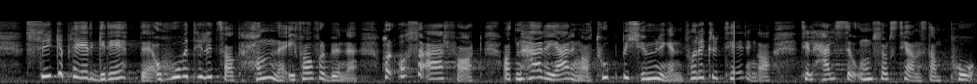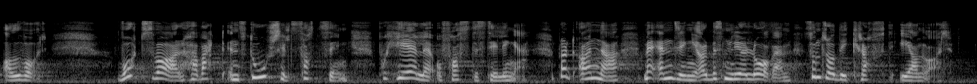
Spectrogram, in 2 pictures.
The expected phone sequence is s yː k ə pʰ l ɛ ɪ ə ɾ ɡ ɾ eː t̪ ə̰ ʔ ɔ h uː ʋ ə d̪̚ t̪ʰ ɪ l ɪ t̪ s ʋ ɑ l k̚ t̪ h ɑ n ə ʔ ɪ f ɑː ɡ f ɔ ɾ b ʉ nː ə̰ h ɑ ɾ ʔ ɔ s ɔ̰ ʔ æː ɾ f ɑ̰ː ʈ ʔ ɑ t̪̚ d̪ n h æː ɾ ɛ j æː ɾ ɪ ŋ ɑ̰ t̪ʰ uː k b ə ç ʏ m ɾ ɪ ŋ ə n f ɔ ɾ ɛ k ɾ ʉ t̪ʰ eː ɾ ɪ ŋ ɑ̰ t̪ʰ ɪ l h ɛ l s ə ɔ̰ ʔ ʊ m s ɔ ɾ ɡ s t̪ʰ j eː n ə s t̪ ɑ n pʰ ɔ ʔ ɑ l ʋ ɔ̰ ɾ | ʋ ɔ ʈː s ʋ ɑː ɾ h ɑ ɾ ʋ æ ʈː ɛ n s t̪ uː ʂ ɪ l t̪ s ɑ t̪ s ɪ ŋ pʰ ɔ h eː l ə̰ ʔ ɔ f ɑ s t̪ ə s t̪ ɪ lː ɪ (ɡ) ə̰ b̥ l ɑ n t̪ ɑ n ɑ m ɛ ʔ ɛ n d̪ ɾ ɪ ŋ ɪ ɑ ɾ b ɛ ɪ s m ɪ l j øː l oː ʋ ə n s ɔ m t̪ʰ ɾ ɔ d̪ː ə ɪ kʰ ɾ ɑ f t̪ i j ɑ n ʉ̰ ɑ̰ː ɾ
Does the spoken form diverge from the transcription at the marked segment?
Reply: yes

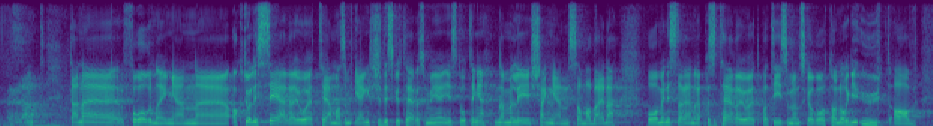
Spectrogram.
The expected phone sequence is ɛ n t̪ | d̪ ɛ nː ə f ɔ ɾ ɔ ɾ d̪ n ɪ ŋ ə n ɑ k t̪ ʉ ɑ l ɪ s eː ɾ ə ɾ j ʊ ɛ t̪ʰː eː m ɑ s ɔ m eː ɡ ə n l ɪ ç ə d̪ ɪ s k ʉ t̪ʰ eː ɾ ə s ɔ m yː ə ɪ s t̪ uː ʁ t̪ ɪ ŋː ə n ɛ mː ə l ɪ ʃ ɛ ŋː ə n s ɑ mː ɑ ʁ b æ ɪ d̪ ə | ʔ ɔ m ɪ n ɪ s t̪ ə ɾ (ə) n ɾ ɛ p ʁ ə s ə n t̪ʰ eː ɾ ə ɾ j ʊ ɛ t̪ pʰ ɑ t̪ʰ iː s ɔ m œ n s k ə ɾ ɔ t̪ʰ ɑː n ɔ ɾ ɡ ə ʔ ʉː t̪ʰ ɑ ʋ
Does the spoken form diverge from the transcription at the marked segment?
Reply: no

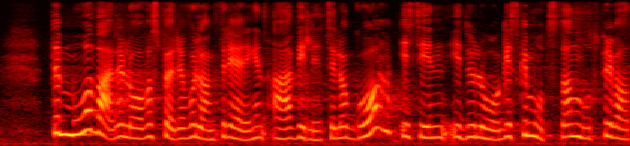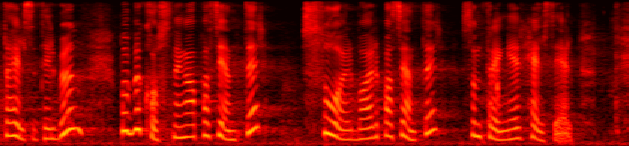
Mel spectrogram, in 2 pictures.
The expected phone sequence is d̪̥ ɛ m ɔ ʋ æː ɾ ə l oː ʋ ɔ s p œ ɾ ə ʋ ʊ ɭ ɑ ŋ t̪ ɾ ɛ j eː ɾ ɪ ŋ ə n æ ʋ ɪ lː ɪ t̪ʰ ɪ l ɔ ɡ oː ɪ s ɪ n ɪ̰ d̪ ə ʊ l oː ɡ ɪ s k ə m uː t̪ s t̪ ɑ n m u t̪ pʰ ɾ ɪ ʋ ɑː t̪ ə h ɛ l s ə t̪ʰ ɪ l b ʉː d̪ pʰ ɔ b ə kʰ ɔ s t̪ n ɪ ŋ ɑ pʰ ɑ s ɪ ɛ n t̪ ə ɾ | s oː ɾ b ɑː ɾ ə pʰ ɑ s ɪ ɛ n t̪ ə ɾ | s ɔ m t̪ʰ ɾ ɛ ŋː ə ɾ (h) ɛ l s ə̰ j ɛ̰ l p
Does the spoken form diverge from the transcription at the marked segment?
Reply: no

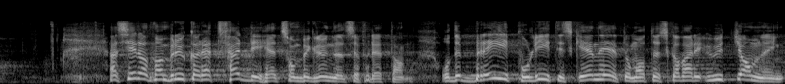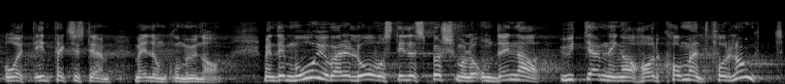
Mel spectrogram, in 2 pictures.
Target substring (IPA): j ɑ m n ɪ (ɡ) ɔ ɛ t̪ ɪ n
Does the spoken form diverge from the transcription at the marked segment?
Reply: yes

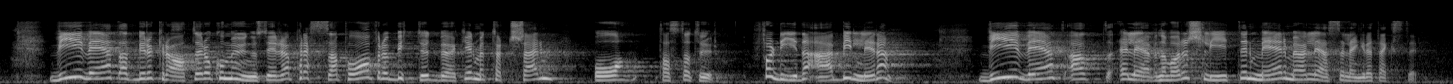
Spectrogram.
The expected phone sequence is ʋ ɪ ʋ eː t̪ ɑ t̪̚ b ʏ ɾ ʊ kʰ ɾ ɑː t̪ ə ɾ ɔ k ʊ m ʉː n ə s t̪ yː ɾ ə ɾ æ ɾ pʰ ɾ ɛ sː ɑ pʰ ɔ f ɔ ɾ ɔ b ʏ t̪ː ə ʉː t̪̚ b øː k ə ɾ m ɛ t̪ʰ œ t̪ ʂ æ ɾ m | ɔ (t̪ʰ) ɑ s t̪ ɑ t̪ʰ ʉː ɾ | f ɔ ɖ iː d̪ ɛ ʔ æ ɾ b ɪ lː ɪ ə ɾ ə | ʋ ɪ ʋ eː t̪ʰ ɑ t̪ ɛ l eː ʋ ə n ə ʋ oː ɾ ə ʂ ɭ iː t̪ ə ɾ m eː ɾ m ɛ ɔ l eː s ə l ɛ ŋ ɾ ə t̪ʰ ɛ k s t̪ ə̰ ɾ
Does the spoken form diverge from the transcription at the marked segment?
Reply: no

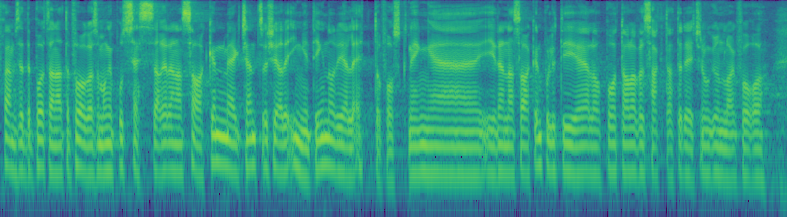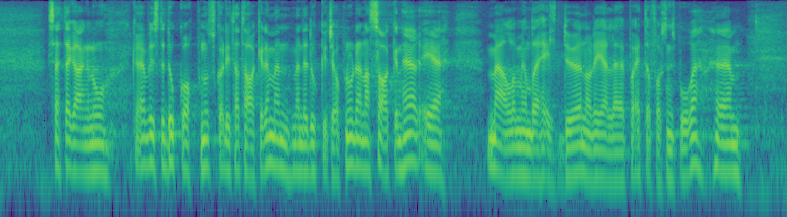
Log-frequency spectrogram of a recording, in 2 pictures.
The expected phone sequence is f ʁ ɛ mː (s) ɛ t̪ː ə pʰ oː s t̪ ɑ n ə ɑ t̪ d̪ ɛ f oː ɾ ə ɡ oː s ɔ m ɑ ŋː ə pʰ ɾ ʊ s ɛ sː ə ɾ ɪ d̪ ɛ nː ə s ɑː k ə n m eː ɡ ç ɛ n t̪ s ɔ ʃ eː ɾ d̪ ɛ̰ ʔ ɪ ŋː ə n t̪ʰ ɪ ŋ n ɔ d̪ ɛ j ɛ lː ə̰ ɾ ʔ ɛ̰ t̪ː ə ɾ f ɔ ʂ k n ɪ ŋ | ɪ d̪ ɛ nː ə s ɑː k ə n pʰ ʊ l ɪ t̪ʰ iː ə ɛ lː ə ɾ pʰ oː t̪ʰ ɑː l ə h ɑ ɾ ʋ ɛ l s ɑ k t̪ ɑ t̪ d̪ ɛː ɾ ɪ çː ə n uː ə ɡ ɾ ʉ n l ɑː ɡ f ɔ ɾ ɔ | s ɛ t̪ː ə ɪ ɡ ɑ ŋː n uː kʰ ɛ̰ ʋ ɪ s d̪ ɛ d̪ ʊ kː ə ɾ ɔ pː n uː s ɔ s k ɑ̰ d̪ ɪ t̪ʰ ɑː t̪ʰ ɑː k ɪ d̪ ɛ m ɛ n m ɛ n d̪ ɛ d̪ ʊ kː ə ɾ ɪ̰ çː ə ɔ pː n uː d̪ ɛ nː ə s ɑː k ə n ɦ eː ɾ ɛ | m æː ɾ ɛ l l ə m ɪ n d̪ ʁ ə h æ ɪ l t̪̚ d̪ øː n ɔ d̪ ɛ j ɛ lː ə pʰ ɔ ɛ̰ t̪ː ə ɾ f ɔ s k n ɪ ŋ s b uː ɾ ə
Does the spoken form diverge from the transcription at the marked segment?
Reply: no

